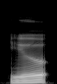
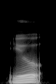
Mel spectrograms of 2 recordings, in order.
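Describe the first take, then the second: The two takes are said the same way.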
